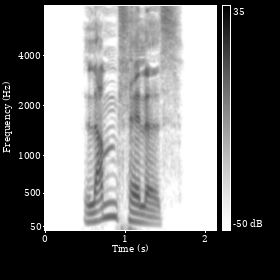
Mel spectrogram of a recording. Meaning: genitive singular of Lammfell
- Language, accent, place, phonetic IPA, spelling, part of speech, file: German, Germany, Berlin, [ˈlamˌfɛləs], Lammfelles, noun, De-Lammfelles.ogg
